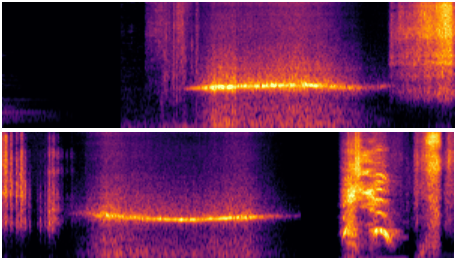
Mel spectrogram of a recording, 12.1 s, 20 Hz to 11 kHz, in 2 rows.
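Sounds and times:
cartoon sneeze: 10.6 - 11.4.

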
